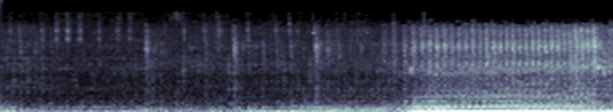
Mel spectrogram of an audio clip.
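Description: Steady knocking at roughly four per second rides over the engine drone while driving and grows louder as the revs pick up.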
